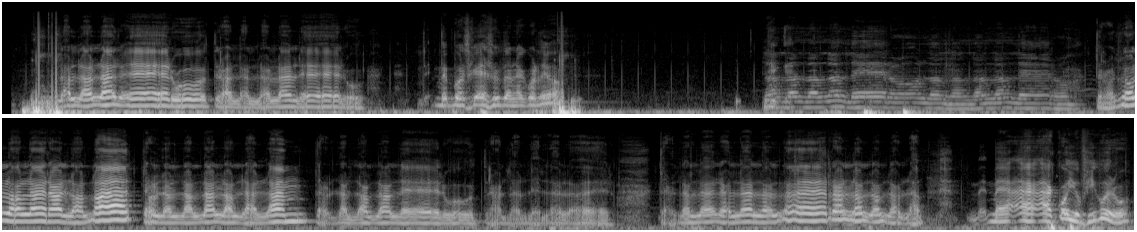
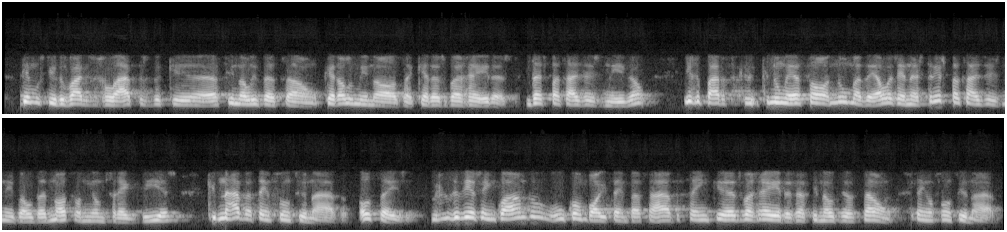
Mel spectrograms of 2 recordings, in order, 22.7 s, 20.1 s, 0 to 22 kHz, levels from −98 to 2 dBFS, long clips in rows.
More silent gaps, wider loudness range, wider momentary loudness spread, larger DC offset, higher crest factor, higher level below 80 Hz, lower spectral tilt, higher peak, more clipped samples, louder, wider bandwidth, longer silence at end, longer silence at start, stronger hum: neither; first, 12 LU vs 2 LU; first, 20 LU vs 7 LU; neither; first, 22 dB vs 16 dB; first, -34 dBFS vs -84 dBFS; first, -8 dB/octave vs -6.5 dB/octave; second, -6 dBFS vs -2 dBFS; neither; second, -28 LUFS vs -18 LUFS; first, 10.5 kHz vs 3.8 kHz; about the same, 0 s vs 0.1 s; about the same, 0.2 s vs 0.2 s; neither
